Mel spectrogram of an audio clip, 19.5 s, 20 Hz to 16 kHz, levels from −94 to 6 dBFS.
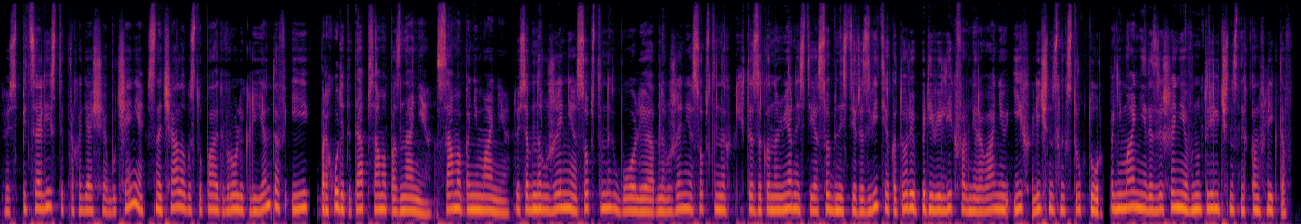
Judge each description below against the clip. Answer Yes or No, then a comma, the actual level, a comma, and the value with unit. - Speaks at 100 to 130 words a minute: Yes, average, 120 wpm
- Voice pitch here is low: No, medium, 185 Hz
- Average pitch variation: No, narrow, 2.0 semitones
